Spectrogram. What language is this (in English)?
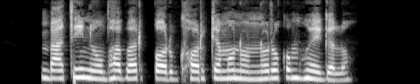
Bangla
